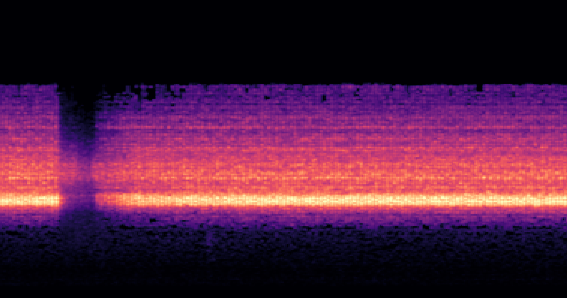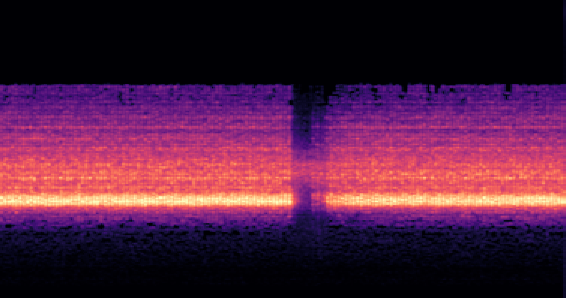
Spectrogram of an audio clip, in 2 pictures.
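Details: Grasshoppers making a continuous, very high-pitched shrill drone that pulses evenly about four times a second. It fades out briefly near the start and again near the end. No music or other sounds are present.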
